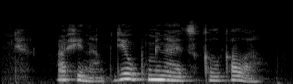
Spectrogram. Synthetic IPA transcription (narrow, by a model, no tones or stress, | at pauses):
afʲinəɡdʲe̞ʊpəmʲɪnajɪt̪sə̥kəlˠəkalˠa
